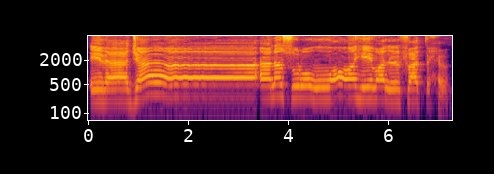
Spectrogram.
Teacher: یہاں پر دیکھیں الف مدہ کے بعد حمزہ اسی کلیمے میں ہے، تو یہاں پر مد متصل کا قاعدہ ہوگا۔ اس مد کو ہم 4 الف کی مقدار کھینچ کر پڑھیں گے۔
